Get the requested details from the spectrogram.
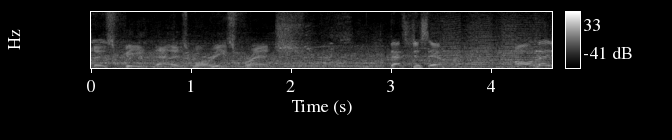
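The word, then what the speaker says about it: Ffrench: He's got an extra F in his last name. It's French with 2 Fs. Maybe fortitude. Does that still sound the same? It does. You still pronounce it French.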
